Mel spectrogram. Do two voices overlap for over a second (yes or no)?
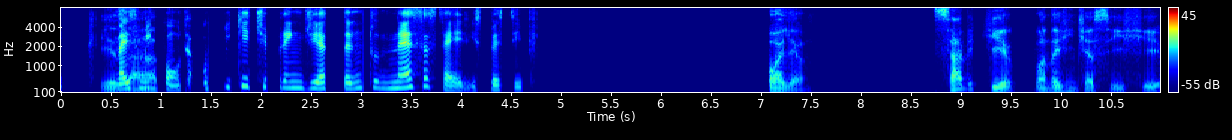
no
